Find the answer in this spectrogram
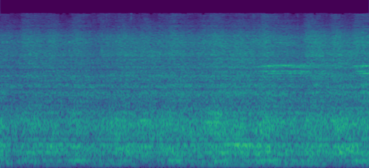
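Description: Batucada samba percussion ensemble drumming, played back over a loudspeaker system and going on steadily.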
